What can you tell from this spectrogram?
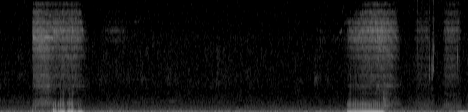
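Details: Old FIV-positive cat Butcher snoring in deep sleep, his nasal congestion audible: two strong, low, buzzing snores about four and a half seconds apart, the second longer and steadier, with soft breathing in the gaps.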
